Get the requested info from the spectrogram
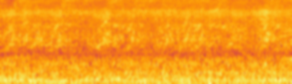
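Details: On a summer mountain in the sun, a chorus of cicadas keeps up an unbroken high shrill drone, with repeated rising pulsed strokes layered on top and a low background hum.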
